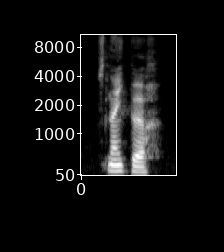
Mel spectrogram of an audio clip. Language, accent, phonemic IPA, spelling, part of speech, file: French, France, /snaj.pœʁ/, sniper, noun, LL-Q150 (fra)-sniper.wav
- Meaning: sniper (person, weapon)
